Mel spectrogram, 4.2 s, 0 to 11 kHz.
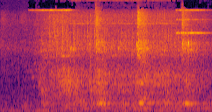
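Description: XY-OQ-7000K two-deck napkin paper making machine running. It makes a steady mechanical clatter that swells in about a second in, with a regular thump just under once a second and a faint high whine above it.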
